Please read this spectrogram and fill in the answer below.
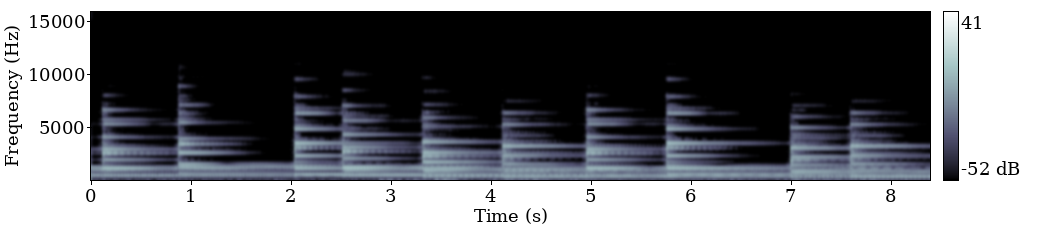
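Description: Tuned chime bells playing a slow melody, about one struck note a second, each note left ringing into the next, the tune stepping lower toward the end.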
